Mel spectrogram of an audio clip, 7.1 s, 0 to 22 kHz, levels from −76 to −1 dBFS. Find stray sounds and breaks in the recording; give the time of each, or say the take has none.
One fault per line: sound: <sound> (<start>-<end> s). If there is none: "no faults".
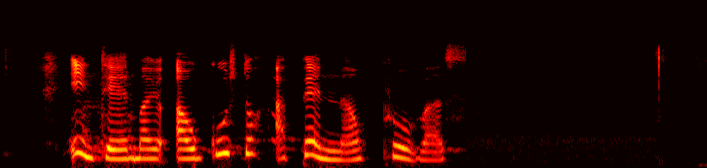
no faults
